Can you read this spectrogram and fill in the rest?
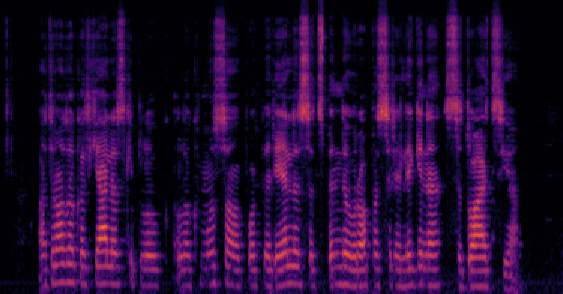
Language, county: Lithuanian, Vilnius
